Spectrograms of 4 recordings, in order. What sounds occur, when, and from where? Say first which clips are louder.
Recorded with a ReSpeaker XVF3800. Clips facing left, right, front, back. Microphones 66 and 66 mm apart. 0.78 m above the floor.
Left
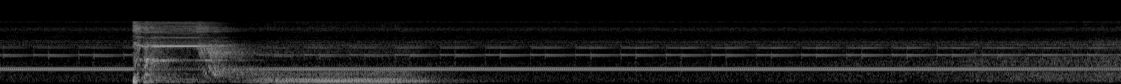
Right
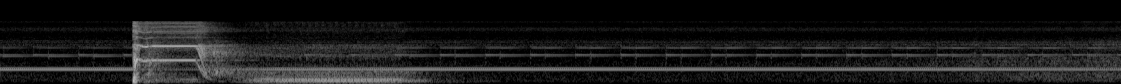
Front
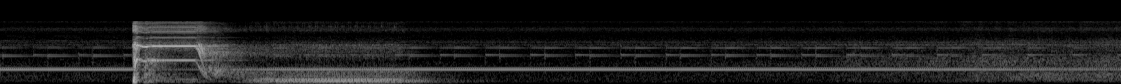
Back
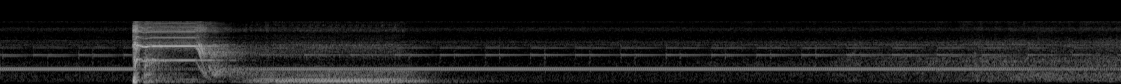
1.3 s a drill: right 8 dB, front 2 dB; 70° right, 6.5 m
